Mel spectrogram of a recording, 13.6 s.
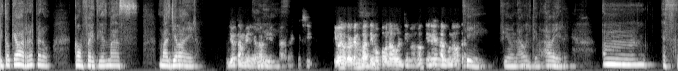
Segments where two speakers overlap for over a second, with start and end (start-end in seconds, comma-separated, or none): none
